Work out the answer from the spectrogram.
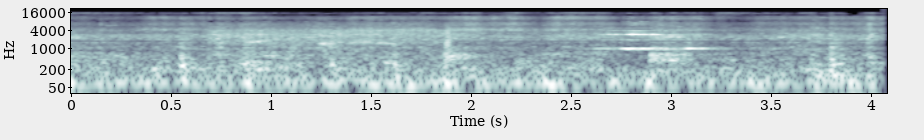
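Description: Ethanol tank cars of a freight train rolling past, their steel wheels running steadily on the rails with scattered clicks. A short high squeal comes about three seconds in.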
